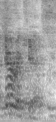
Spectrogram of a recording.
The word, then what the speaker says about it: Karakis: I said it wrong 3 I times came, earlier. I came up with it. I Karakis. The name of the city is Karakis.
